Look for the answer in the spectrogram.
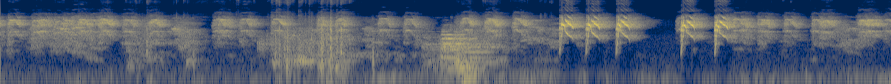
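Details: Active male parrot in a cage: harsh, raspy squawks in rapid bursts, some longer and grating, others short and sharp, repeating irregularly throughout.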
